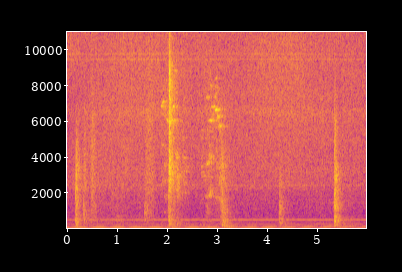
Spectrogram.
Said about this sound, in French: Ferme la porte.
